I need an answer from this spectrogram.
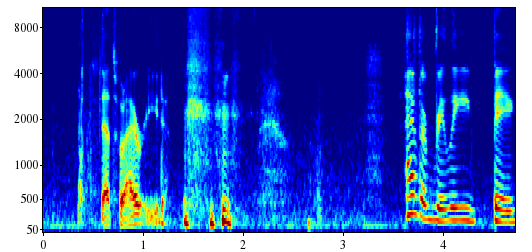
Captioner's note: laughter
